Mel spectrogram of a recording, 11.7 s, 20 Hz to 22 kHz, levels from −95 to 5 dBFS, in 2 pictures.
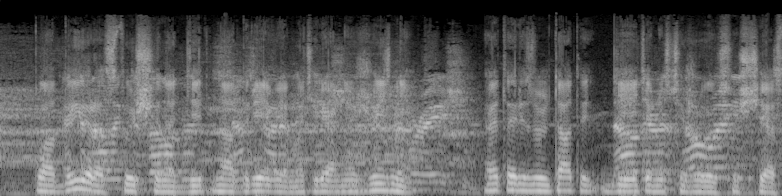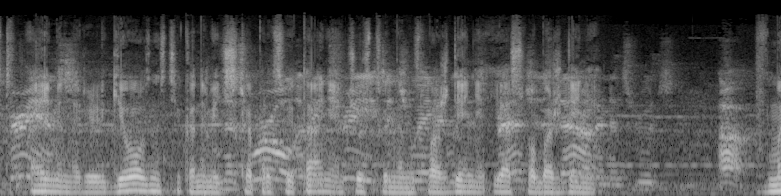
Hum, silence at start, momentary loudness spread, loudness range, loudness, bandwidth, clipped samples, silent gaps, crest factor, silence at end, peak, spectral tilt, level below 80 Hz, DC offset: none; 0 s; 7 LU; 4 LU; -20 LUFS; 16 kHz; under 0.1%; none; 18 dB; 0 s; -4 dBFS; -4 dB/octave; -48 dBFS; under 0.1%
